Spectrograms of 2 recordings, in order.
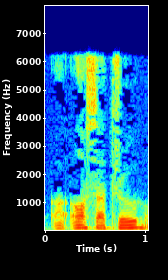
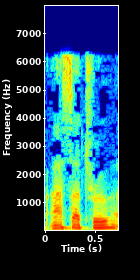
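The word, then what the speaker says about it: Ásatrú: Nowadays, we have the rising of Asatru, or Asatru, as it would be pronounced in English, which is, again, more of a Nordic, you know, countries like Iceland and Norway and Sweden.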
